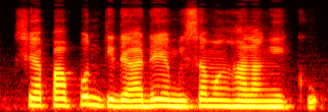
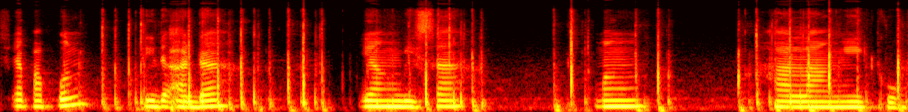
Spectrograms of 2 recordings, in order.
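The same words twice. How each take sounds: First: Said in the usual way. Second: Phrase by phrase with long pauses; slow dictation. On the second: Shown as a demonstration. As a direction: dictate it slowly, drawing out the last word. Dictates example, then rereads it whole. (mendikte pelan, terputus-putus)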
